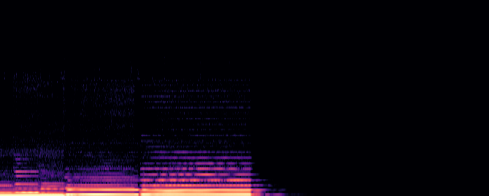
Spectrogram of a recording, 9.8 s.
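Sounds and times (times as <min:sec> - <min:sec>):
clarinet trio: 0:00.0 - 0:05.4.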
